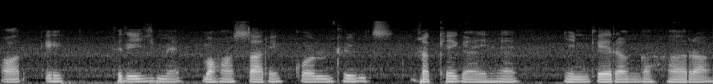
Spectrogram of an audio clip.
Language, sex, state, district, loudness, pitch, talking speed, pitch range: Hindi, male, Chhattisgarh, Raipur, -20 LUFS, 125 Hz, 120 wpm, 120-130 Hz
